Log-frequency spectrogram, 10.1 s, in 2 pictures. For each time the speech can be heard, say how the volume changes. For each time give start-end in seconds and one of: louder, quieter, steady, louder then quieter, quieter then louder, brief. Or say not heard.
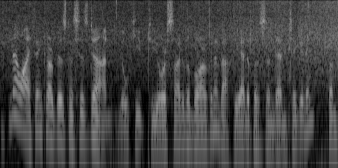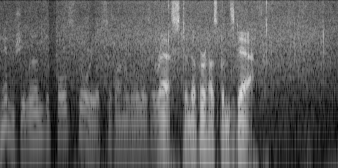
0.0-9.1 louder.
